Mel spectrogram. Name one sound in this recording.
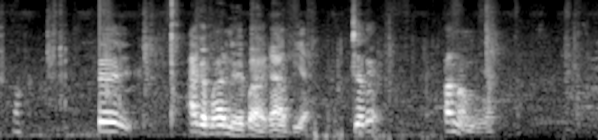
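An elderly man speaks loudly and mockingly nearby.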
